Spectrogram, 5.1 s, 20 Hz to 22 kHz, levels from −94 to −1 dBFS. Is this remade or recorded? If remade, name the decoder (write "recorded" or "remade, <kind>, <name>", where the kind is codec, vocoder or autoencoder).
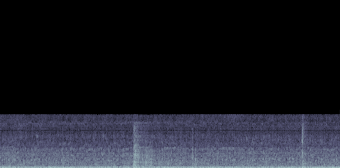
remade, vocoder, HiFi-GAN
